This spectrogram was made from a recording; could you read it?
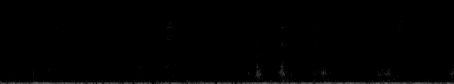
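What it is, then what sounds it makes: Pencil writing on notebook paper. A mechanical pencil tip scratches across the lined paper page of a spiral notebook lying flat on a wooden table while writing, with the other hand resting on an open paperback. Short, bright, papery scratching strokes come in irregular bursts over a steady low hum.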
